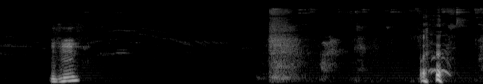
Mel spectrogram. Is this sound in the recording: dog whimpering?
yes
